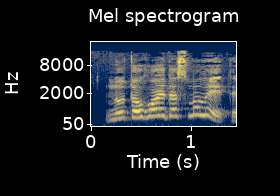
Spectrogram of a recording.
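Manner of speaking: put-on loud, high, childlike cheer of delight. Rustamchik adds his reply to his friend Sloboda, with almost childlike joy. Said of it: "майже з дитячою радістю додав Рустамчик".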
